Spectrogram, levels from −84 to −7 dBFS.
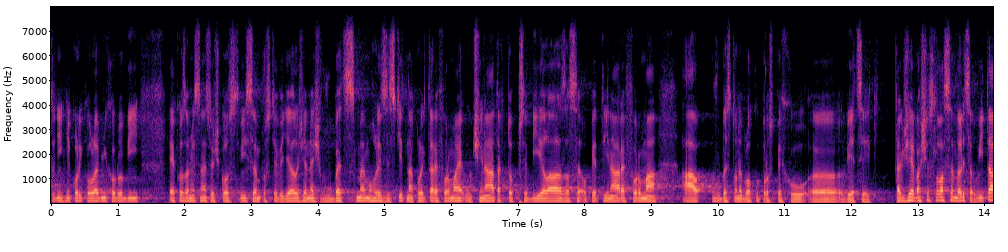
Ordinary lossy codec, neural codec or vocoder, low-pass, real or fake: Opus, 24 kbps; none; 7.2 kHz; real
